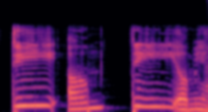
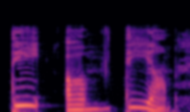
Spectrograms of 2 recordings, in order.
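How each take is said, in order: First: The first vowels are gliding diphthongs 'ui'. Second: The first vowels are plain 'ee' sounds. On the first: The speaker calls it wrong. "아니고" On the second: The speaker calls it right. "이로 발음한다"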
